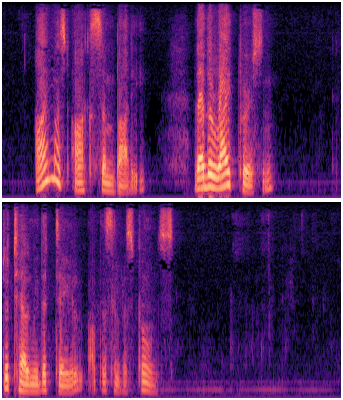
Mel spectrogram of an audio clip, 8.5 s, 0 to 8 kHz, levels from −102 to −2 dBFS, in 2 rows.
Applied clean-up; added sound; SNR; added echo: none; none; none; none.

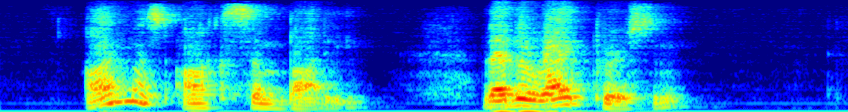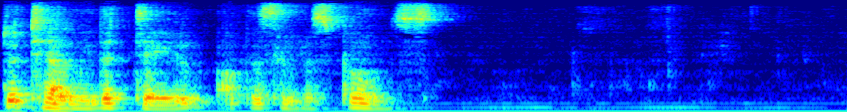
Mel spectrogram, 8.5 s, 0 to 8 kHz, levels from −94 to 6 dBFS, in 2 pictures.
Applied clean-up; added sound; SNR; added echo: none; none; none; reverberation time 0.3 s.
